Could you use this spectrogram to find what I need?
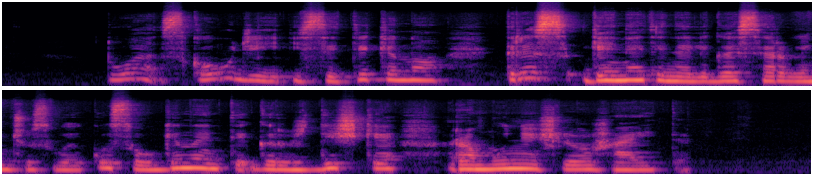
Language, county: Lithuanian, Klaipėda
